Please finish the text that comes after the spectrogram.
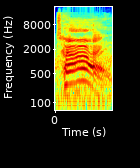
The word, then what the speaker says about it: Thai: Oh, Thai is how you pronounce it, Thai.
